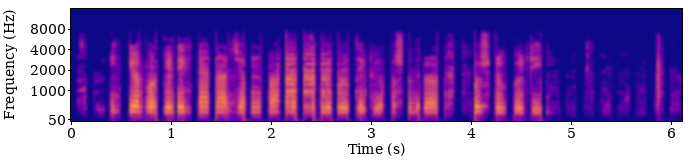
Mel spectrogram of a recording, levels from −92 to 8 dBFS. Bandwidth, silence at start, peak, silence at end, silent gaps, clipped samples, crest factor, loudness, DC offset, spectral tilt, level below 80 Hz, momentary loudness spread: 7.4 kHz; 0.4 s; 0 dBFS; 1.45 s; 0.53-0.57 s, 1.22-1.27 s, 3.84-3.90 s; under 0.1%; 26 dB; -25 LUFS; under 0.1%; -3.5 dB/octave; -62 dBFS; 13 LU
